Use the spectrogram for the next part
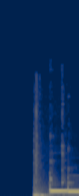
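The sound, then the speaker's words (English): A doorbell rings at a family's front door, rung by a court process server bringing foreclosure documents: a clear two-note ding-dong, the first chime higher and the second lower and sustained, over a steady low rumbling background. “This family is at home, but they won't be answering the door.”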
